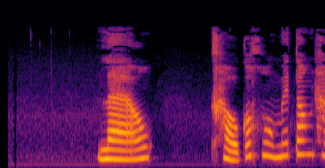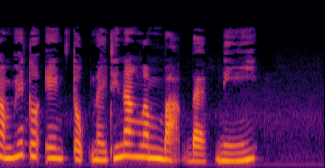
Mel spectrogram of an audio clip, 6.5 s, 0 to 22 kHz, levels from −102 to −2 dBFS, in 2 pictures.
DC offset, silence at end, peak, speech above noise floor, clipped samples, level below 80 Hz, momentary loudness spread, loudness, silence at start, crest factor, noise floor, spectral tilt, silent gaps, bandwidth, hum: under 0.1%; 0.7 s; -8 dBFS; 41 dB; under 0.1%; -78 dBFS; 10 LU; -27 LUFS; 0.95 s; 20 dB; -67 dBFS; -5.5 dB/octave; none; 11.5 kHz; none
